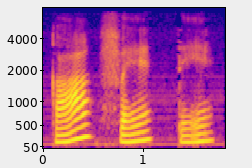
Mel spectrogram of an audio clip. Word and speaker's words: кафетерій: кафетерій заклад громадського харчування поставте наголос під ресліть букву а не кофе а кафетерій чому громадського харчування бо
